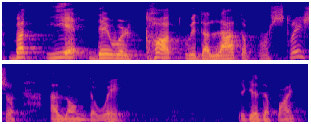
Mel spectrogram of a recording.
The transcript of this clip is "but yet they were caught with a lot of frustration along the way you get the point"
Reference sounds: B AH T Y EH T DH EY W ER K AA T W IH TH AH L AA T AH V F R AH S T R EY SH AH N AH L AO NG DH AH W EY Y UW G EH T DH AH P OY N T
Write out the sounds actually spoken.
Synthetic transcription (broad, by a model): B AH T Y EH T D EY W ER K AA T W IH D AH L AA T AH V P R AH S T R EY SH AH N AH L AO NG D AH W EY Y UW G EH T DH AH P OY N T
